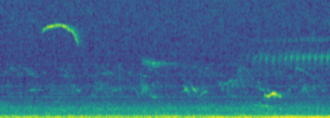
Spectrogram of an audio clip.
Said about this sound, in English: If you listen carefully, you can hear that it is a beautiful day. You can hear the birds. There was a pheasant out in the background there. A plane went by overhead.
